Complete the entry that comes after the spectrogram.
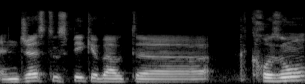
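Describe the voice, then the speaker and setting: With a French accent, a man speaks at a fairly slow pace in a fairly high pitch. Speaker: surfboard core maker and event organizer. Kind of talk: podcast interview. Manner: hesitant, many fillers.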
